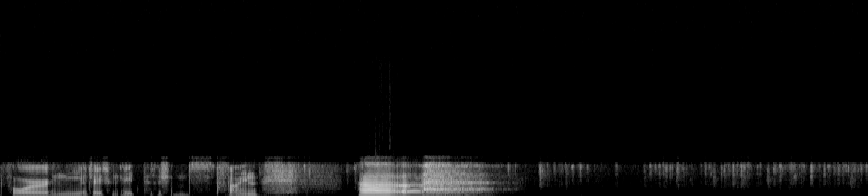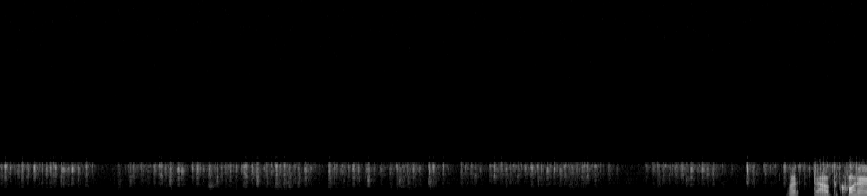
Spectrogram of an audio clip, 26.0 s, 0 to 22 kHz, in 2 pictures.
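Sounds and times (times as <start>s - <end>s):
computer keyboard typing: 4.4s - 26.0s.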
